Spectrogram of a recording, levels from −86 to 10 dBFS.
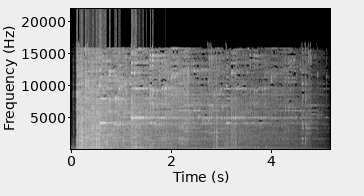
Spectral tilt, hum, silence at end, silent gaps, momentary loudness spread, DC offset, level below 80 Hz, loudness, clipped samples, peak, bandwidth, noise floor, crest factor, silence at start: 0.5 dB/octave; none; 0.35 s; none; 21 LU; under 0.1%; -32 dBFS; -8 LUFS; 0.9%; 0 dBFS; over 20 kHz; -34 dBFS; 12 dB; 0.1 s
